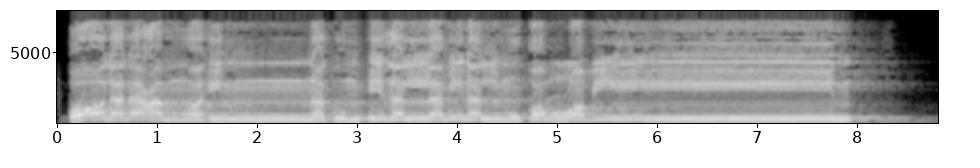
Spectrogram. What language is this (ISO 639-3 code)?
ara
